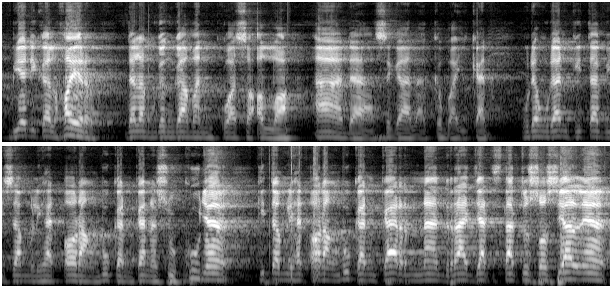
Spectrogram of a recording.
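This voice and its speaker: A man's voice: mid-range voice, big-room sound, poor audio. A man preaching a humorous sermon to a congregation, acting out quoted voices. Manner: acts out quoted voices, animated and joking.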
